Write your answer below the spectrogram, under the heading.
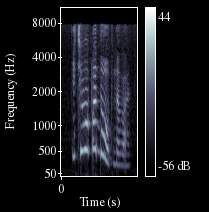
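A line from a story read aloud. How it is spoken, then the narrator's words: Cheerful objection. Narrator (Russian): весело возразила Поллианна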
